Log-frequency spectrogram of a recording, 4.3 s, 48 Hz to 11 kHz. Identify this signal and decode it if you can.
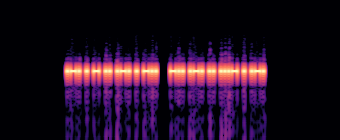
Morse code, heard as a keyed tone, about 46 wpm, 700 Hz. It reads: RETIRED DRIVER
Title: Practice QSO - Exchange 3 - More Info - 50wpm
